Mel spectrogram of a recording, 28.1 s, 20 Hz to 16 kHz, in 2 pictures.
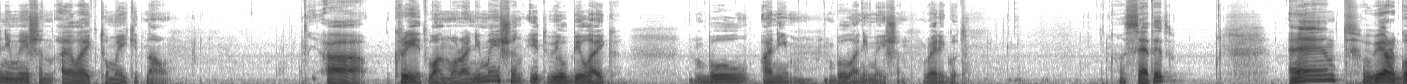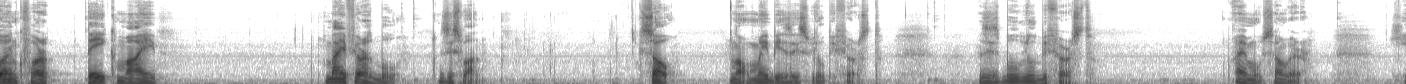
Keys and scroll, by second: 5.8-8.7 typing.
